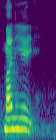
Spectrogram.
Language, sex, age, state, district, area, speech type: Bodo, female, 45-60, Assam, Kokrajhar, urban, read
